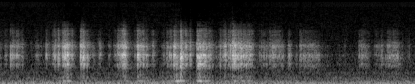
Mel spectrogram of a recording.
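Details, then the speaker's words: Circa-1949 Philco 49-501 Boomerang radio powered up on a light-bulb limiter at about 108 V: irregular scratchy crackles cutting in and out as the volume knob turns; dirty volume control. "any smoke Flames nothing happening turn it up dirty dirty volume [Laughter]"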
